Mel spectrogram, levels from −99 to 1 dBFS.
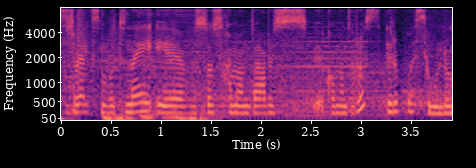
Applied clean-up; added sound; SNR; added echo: none; none; none; none.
